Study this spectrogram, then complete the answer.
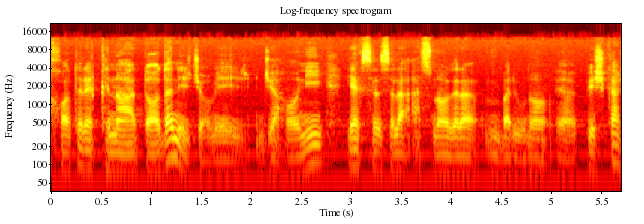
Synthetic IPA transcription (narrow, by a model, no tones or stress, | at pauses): xɔt̪ɪɾeqʰɪnɔat̪̚d̪ɒd̪aned͡ʒɒ̰ːmḛḛd͡ʒa̰hɔnijaksɪlsɪla̰ʔa̰snɔd̪ɾabaɾiunɒpeʃka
